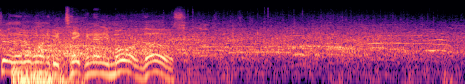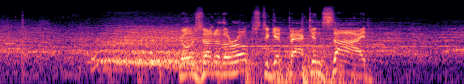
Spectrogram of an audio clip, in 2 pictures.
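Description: A crowd cheers throughout in a large arena.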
